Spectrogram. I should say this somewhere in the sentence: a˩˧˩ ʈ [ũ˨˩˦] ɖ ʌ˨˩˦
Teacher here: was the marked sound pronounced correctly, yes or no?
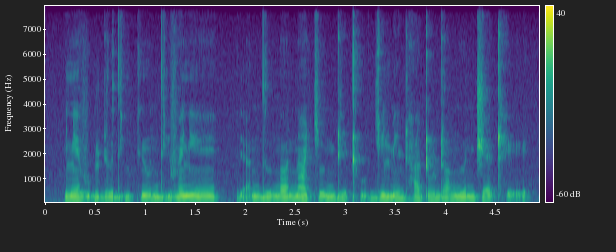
no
